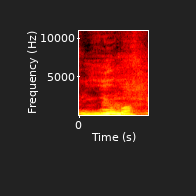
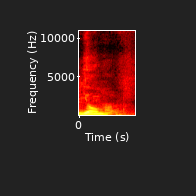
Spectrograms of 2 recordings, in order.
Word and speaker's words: yuma: that the correct pronunciation is yuma, not yoma. Okay, like they say in yeshiva, yuma.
